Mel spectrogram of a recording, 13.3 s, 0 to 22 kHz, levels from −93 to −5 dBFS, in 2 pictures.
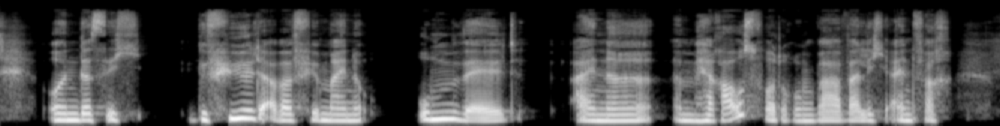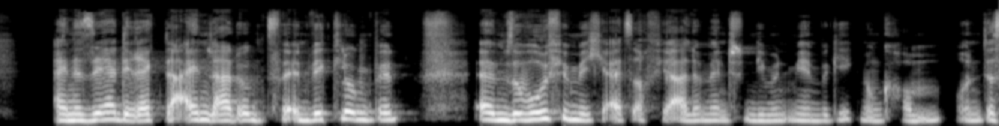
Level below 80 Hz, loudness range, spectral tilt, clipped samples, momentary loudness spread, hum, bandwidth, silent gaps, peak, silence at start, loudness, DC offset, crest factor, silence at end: -74 dBFS; 3 LU; -6 dB/octave; under 0.1%; 12 LU; none; 15 kHz; 1.12-1.17 s, 6.84-7.02 s; -4 dBFS; 0 s; -17 LUFS; under 0.1%; 14 dB; 0 s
